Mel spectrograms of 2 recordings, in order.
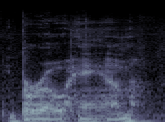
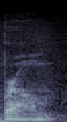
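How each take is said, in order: First: The word is said with two syllables. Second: The word is said with one syllable.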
